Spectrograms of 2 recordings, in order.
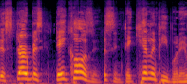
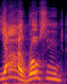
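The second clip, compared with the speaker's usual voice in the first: ordinary talk, nothing marked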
